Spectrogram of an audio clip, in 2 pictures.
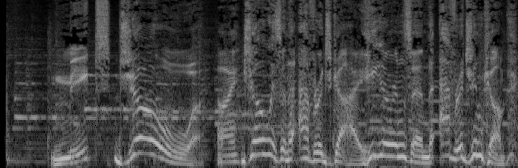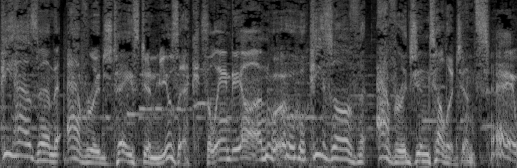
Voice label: GAMESHOW HOST voiceover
